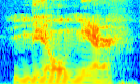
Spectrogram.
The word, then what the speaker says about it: Mjolnir: Mjolnir, I can't ever pronounce it correctly. – Mjolnir. Bless you.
